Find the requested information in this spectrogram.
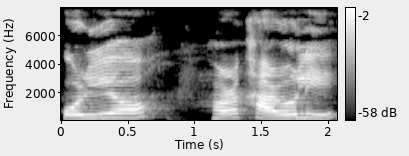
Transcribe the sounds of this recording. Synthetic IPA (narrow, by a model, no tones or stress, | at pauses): koɹiɔ | hɔɹkʰaɹoli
